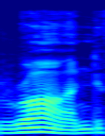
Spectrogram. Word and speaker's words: Rond: Prairie Rond Williams evidently spelled Rond phonetically as it is pronounced without an e and means round in French Prairie Rond was the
